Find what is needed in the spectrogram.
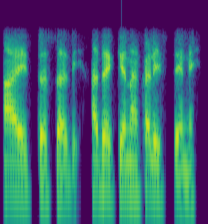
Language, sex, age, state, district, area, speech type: Kannada, male, 18-30, Karnataka, Shimoga, rural, conversation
